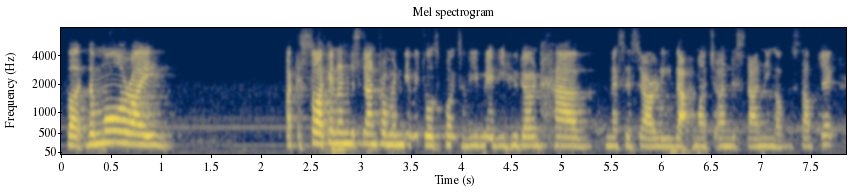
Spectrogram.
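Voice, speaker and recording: A woman's voice: mid-range voice, little pitch movement, a little fast, slight background noise, poor audio. A young woman from Kenya, a marine biologist, talking thoughtfully and hesitantly in a casual livestream. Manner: thoughtful, hesitant, laughs often.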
